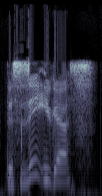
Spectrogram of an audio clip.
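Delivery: ordinary talk, nothing marked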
